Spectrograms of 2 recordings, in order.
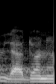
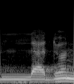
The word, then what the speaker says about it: لدن: لدن با ضم دال، لدن با فتح دال، لدن با کسر دال، این سه. با نونش دالش سه جور تلفظ میشه، آخرش نون باشه اون دالش با ضم فتح و کسر تلفظ میشه. لدن، لدن، لدن، و در هر سالت هم مبنی بر سکونه. و بدون نون هم تلفظ شده، بدون نون آخرش دال باشه، مبنی بر سکون، لد. وقت اونجا هم لامش سه جور تلفظ شده، با ضم، با فتح، با کسر، لد، لد، لد.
